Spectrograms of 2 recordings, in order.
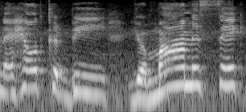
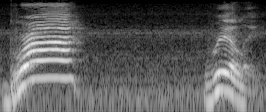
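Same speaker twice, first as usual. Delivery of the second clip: exasperated disbelief; 4 semitones lower, 4 dB louder, much slower than usual. Retold or imitated. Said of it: "I'm like".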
